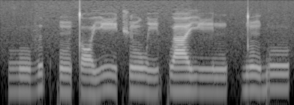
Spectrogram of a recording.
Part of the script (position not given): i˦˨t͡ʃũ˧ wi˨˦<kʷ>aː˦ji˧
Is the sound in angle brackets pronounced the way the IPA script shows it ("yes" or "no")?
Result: yes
